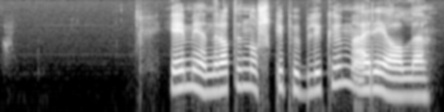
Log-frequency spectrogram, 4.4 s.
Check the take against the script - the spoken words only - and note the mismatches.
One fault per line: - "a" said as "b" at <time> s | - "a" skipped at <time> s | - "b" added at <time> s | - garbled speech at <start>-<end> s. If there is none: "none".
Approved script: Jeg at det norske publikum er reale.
- "mener" added at 1.9 s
